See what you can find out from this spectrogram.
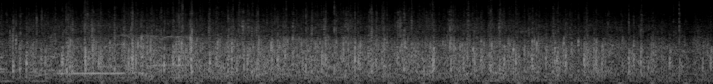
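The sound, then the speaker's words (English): Audience applause for a family singing group at a bluegrass and old-time music show: a dense, steady wash of clapping that holds at an even level through the whole clip, with no voices rising above it. “Let's hear it for the Roll Family Singers.”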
